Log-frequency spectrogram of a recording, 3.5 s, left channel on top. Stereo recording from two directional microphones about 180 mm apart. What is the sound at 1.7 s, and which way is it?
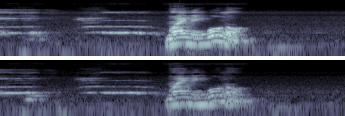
Speech, 50° left (ahead or behind).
